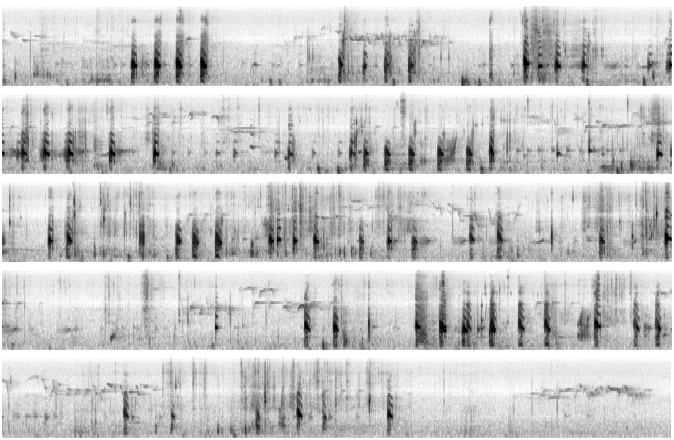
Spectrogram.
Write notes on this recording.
close-up recording of matings frogs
